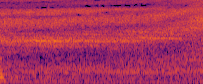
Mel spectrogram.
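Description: Steady low rumble of vehicle engines from stopped cars and trucks idling in a traffic jam below, with a faint steady hum.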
